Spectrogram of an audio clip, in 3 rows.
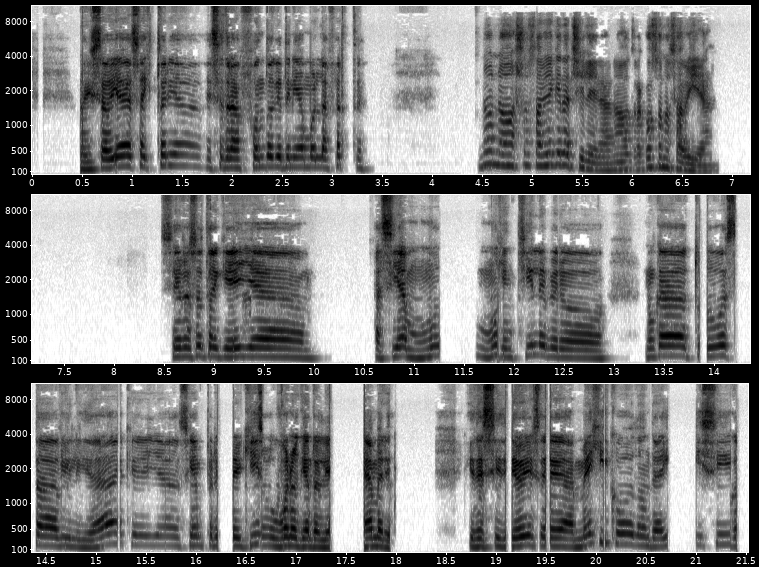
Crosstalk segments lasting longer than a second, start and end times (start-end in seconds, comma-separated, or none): none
